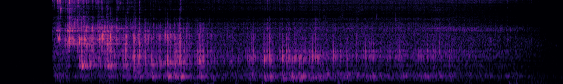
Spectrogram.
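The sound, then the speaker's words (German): Beer refilled at the press of a button, heard as a quiet, steady hissing, fizzing pour. It starts abruptly, holds for several seconds and slowly fades out, with no talking. “Nun ist das Bier aufgefüllt”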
